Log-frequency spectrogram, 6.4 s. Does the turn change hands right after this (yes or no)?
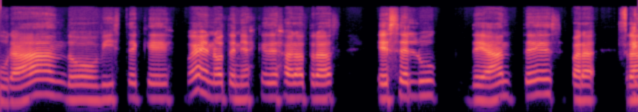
no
